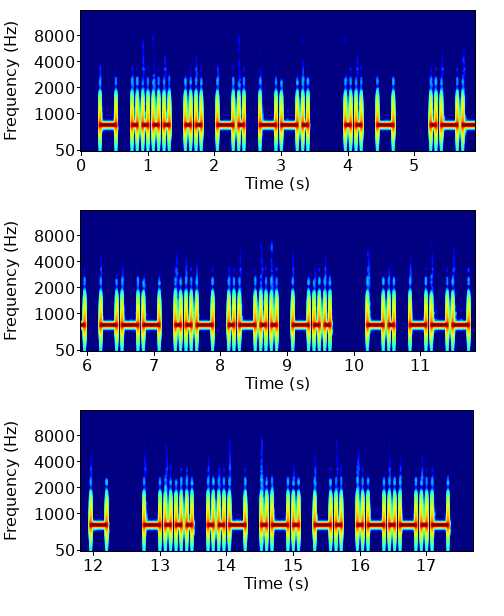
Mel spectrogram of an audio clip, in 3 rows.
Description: Morse code, heard as a keyed tone, about 15 wpm, 700 Hz. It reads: THING IT WOULD NOT BURN.
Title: Sentences from Top 1300 Words 15wpm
